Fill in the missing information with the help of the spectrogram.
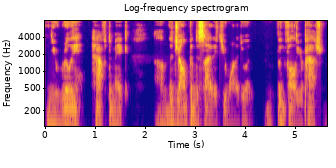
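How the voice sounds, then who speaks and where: A man's voice: lowish voice, little pitch movement, fairly quick, sharp tone, slightly rough. A man in his forties co-hosting a podcast in a casual, conversational way, thinking aloud in loose, hesitant phrases. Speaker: podcast co-host.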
